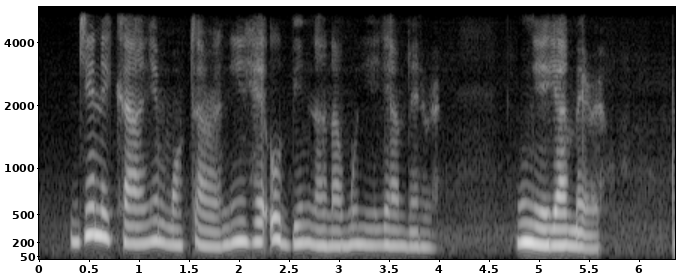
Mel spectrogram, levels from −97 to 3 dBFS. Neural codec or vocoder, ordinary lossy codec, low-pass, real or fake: codec, 16 kHz, 0.8 kbps, ZipCodec; none; 5.4 kHz; fake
